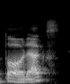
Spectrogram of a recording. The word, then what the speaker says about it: tórax: penúltima sílaba por ejemplo tórax tiene dos sílabas tracks que es la última y que la penúltima como la mayor fuerza de voz está en la sílaba todo es decir en la penúltima sílaba y acabe en x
